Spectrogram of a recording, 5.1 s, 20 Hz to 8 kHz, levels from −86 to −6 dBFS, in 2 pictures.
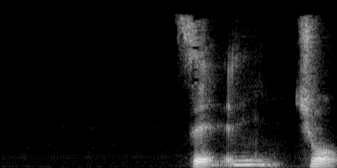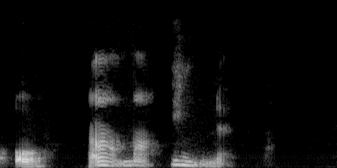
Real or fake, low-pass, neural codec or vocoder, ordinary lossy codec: fake; 7.2 kHz; autoencoder, 22.05 kHz, a latent of 192 numbers a frame, VITS, trained on one speaker; MP3, 48 kbps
